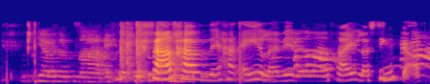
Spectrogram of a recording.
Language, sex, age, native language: Icelandic, female, 11, German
